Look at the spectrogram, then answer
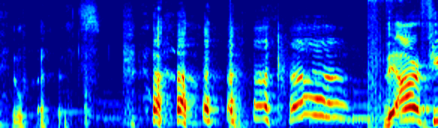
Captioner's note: laughs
